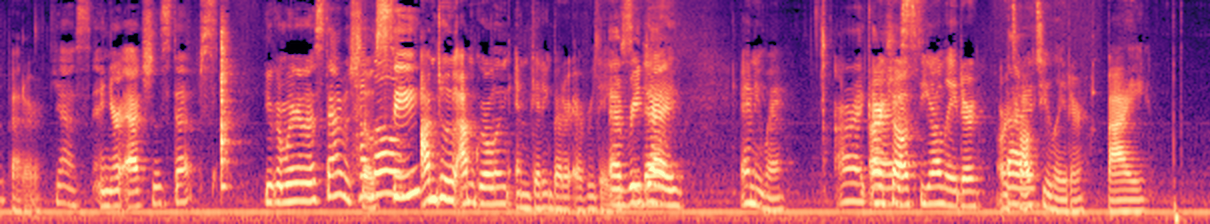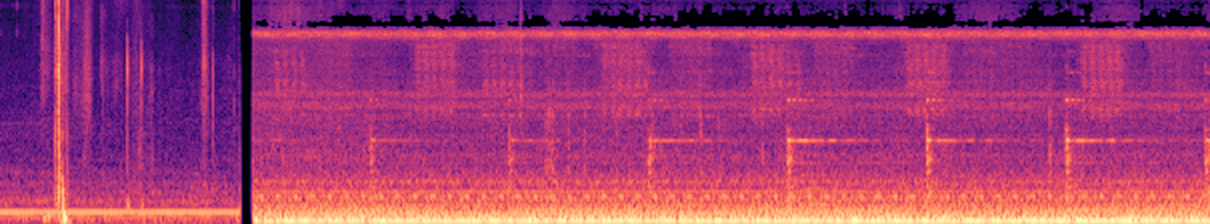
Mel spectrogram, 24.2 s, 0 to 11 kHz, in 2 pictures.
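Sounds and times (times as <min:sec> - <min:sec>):
speech: 0:00.4 - 0:11.6
crickets chirping: 0:14.6 - 0:24.1.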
